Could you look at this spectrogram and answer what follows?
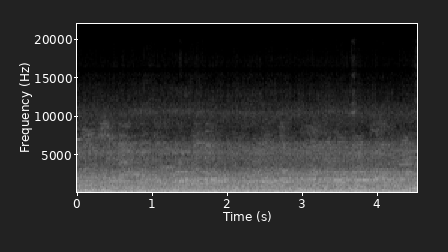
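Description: An exhaust fan runs on a humidity and temperature control chamber, giving a steady, loud, unbroken whir with a faint hum and no pauses from start to finish.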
